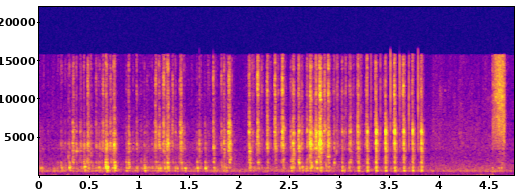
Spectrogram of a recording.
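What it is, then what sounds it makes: Scratch art paper card. A wooden stylus repeatedly scratches and scrapes the black layer off a flat, black-coated scratch art paper card. It makes a quick series of dry, bright scratching strokes with no low end, speeding into a tight run of rhythmic scrapes. A short pause follows, then one last scrape.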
